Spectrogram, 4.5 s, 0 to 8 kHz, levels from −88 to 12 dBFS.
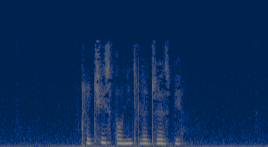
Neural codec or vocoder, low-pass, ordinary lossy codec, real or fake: none; 7.2 kHz; MP3, 24 kbps; real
